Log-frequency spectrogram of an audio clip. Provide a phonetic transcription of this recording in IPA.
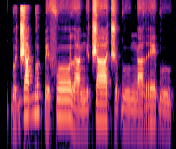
ɓ ʊ˨ d͡ʒ a˦ ɡ͡b ʊ˦ k͡p ɪ˨ f oː˦ l a˨ ŋ ɪ˨ t͡ʃ aː˦ t͡ʃ ʊ˨ ɓ uː˨ ŋ a˨ r e˦ ɓ u˨

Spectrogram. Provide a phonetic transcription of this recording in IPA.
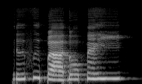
ɾ ɨ˨˦ f ɨ˦ ɓ aː˨ ɗ ɔ˧ p ɛ̃˦ ɣ i˦

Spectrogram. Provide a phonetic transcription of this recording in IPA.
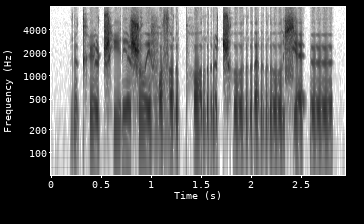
ɾ ɵ kʰ øː ʈ͡ʂʰ i ɾ i e̯ ʂ o e̯ v ɔ z ɔ ɾ o pʰ ɔ r ɐ ʈ͡ʂʰ oː r ɐ r oː ɕ ɛː ʔ ɵː

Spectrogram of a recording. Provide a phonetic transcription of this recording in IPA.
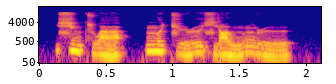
ɕ i˥˩ n t͡s w ä˨˩˦ | n̪ ɤ˥˩ t͡ɕ y˨˩ ɻ ɻ̩˥˩ ɕ j ɑ˨˩ ʊ̯ n̪ ʊ˥˩ ŋ ɻ ɻ̩˨˩˦

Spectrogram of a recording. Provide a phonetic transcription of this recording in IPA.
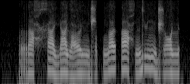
r a˥˩ ħ x a˥˩ j a˥˩ lʲ ʕ y˧ n d͡ʒ ə˧ tˤ n ə˥ | a˥˩ ħ n d y˥ n d͡ʒ ɔ˧ lʲ

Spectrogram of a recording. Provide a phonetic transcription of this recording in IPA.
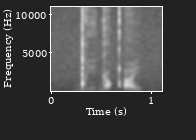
ɡ͡ǃ i̤ ɡ y qʼ i

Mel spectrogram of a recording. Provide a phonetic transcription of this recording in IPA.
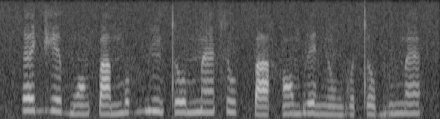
ɛ˦ d͡ʒ e˦˨ b ɔ̃˨ k͡p a˨ m o˨˦ ɡ͡b ĩ˦˨ t o˧ m ɛ̃˦ s u˦˨ k͡p a˨ h ɔ̃˨˦ b e˦˨ n ũ˨ ɡ o˨ t o˨ b i˨˦ m ɛ̃˦

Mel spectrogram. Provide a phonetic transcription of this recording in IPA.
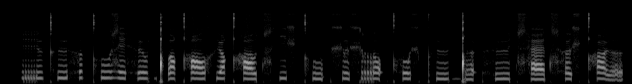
r ʉ kʰ ʉ h ɵ kʰ u z e h ø ʊ̯ ǃʼ o qʰ ɔ x y qʰ o t͡sʰ i ʃ kʰ u ʔ ʃ ø ʃ r ɔ ʔ kʰ o ʃ pʰ ʉ ɡ͡ǃ œ ʔ h ʉ t͡sʰ æ t͡sʰ œ ʃ qʰ ʉ ə̯

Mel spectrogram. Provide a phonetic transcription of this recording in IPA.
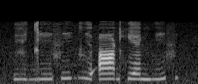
vʲ ə ɟ iː f iː ɡ ʎ ə ʔ ɑː ɡ xʲ ɛː ŋ ʎ i f

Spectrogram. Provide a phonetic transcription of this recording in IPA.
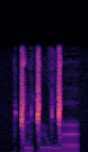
ǀ ũ˩ ǀ ʉ˩˧˩ w ŋ͡ǀ œ˩˧˩

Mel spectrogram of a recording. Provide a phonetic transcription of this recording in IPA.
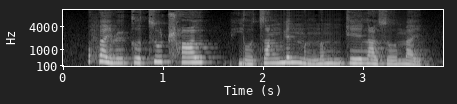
f a˥˩ ɪ̯ ɻ ɻ̩˧˥ k ɤ˧˥ t͡s u˥ ʈ͡ʂʰ ɑ˥ ʊ̯ | pʰ j o˨˩ ʊ̯ t͡s ɑ˥ ŋ n̪ ɥ ɛ˥ n n̪ ɤ˨˩ ŋ n̪ ɤ˧˥ m i˧˥ ŋ k e˥ ɪ̯ l ɑ˥˩ ʊ̯ s o˧˥ ʊ̯ m a˥˩ ɪ̯

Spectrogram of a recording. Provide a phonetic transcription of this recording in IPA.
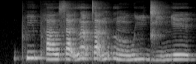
pʰ ĩ˦ pʰ a˦ ʊ̯ s a̰˦˨ ɪ̯ l ã˦˨ t ä̰˦˨ ŋ ʊ˦ ʔ l ũ˨ w i˦ d͡ʑ i˨ ɲ e˦ ɪ̯

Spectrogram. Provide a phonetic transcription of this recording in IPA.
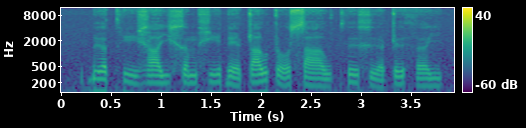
ɓ ɨ˧ ə̯ t̪ʰ i˨˩ ɣ a˧ j x ə˧ m x i˧ ɗ e˨˩ ʈ a˧˥ w ʈ o˨˩˦ s aː˨˩ w t̪ʰ ɨ˧ x ɨ˨˩˨ ə̯ ʈ ɨ˧ h ə˧ j

